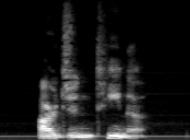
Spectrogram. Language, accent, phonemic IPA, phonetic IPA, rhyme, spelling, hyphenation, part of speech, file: English, US, /ɑːɹdʒənˈtiːnə/, [ˌɑɹ.d͡ʒənˈti.nə], -iːnə, Argentina, Ar‧gen‧ti‧na, proper noun, En-us-Argentina.ogg
- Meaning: A country in South America. Official name: Argentine Republic. Capital: Buenos Aires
